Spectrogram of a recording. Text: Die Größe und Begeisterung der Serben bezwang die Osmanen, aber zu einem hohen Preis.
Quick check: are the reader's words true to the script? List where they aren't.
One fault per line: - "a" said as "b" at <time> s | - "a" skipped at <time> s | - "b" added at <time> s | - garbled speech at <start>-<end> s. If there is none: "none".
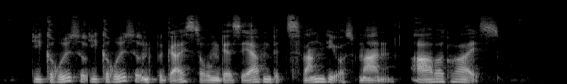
- "die Größe" added at 0.9 s
- "zu einem hohen" skipped at 4.5 s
